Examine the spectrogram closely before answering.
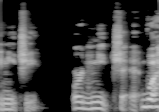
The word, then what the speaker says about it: Nietzsche: last name so it's Nietzsche that's what Google says and it's the American pronunciation Nietzsche Nietzsche okay Big Bang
